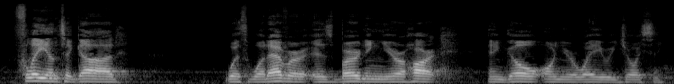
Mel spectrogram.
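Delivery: preacher urging the flock to flee unto God; preaching at full force. Real, not acted. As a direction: hammer the quote home. Preaching Spurgeon quote with force.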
